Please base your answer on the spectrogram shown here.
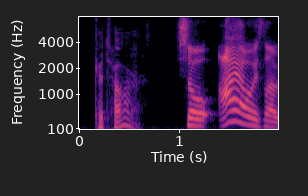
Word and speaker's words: Qatar: No, it's tar. Two A's next to each other. It's louder. It's tar. It's not tur. It's tar. It's Qatar.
